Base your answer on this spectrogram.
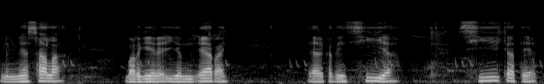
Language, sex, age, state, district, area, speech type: Santali, male, 45-60, West Bengal, Uttar Dinajpur, rural, spontaneous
